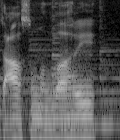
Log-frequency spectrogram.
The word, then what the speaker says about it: Asim Al-Zahari: My name is Asim Al-Zahari, originally pronounced as Asim Al-Zahari.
